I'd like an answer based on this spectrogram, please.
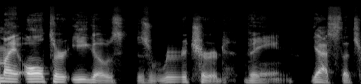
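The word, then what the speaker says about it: Vaine: One of my alter egos is Richard Vane. Yes, that's right. Richard Vane. Vane is spelled V-A-I-N-E.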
